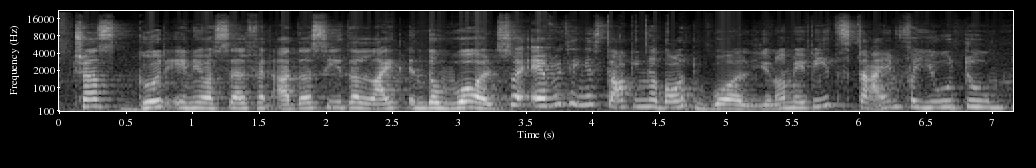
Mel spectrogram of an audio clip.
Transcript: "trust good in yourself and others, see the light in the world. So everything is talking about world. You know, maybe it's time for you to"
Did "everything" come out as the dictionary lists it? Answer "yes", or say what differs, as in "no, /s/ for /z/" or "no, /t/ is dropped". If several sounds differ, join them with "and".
no, /t/ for /θ/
